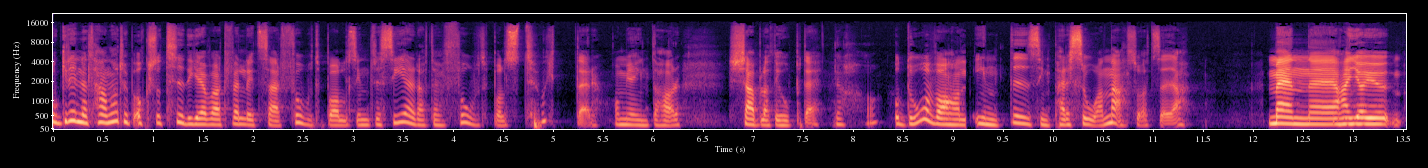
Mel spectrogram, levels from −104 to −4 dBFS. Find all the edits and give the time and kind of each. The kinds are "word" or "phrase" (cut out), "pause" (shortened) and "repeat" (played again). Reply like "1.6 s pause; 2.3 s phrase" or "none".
9.1 s word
